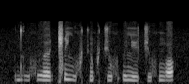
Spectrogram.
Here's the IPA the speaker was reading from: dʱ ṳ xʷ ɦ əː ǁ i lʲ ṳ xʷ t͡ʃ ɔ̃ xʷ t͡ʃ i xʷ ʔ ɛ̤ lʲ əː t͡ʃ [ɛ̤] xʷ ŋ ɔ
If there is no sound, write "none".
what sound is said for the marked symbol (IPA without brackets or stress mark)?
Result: ɛ̤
